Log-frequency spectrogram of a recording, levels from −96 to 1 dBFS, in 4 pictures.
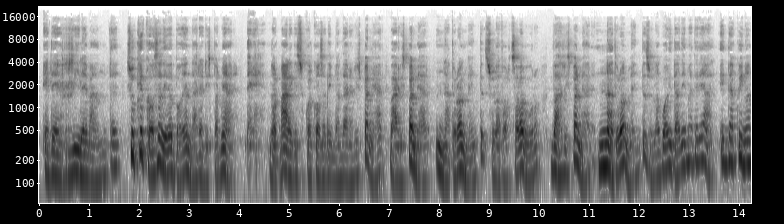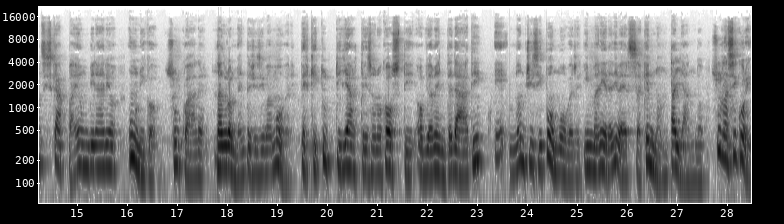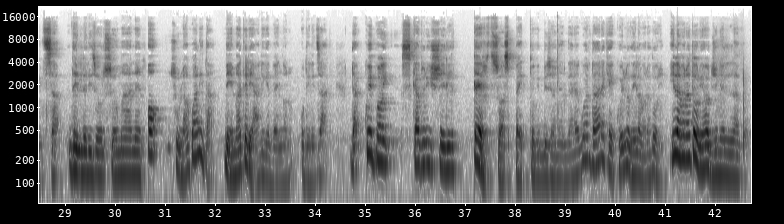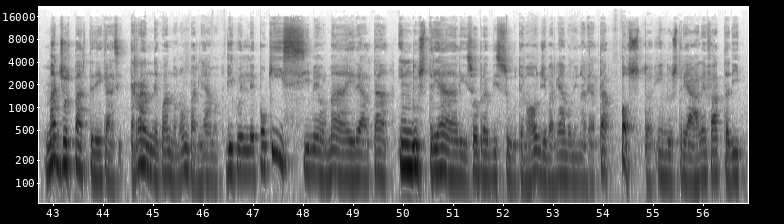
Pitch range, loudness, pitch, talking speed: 120-160 Hz, -19 LUFS, 135 Hz, 140 wpm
